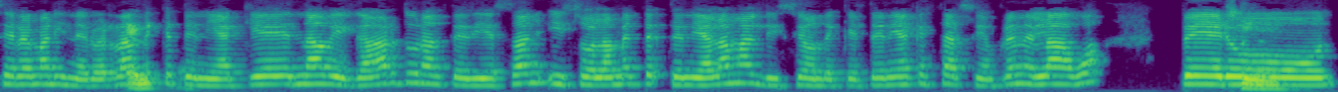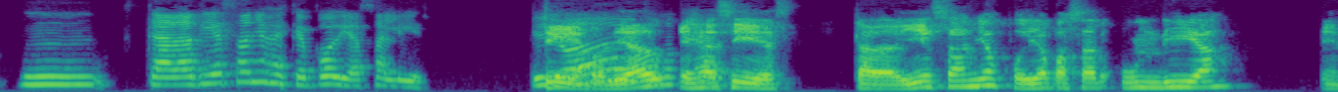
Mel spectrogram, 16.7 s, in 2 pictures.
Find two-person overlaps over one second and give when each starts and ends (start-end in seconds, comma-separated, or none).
11.7-13.2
